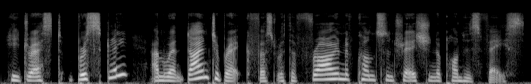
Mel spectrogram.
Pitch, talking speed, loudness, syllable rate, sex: 210 Hz, 180 wpm, -19 LUFS, 4.8 syllables/s, female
